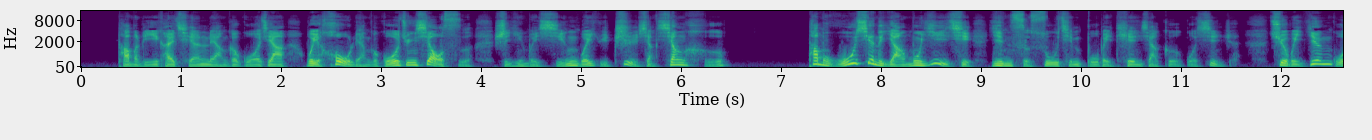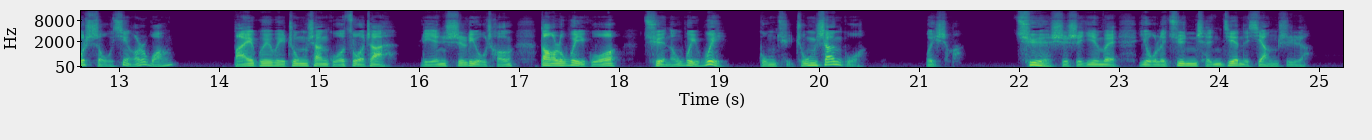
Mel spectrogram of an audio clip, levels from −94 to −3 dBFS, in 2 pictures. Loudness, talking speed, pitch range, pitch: -26 LUFS, 235 characters per minute, 90-125 Hz, 105 Hz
